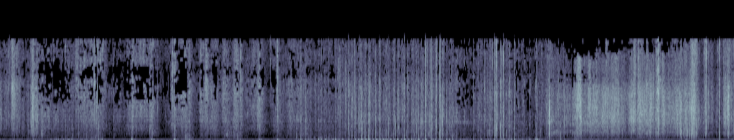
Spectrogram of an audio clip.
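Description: Hands handling small plush toys right at a microphone: scattered sharp taps and knocks, then a dense run of rapid crackling rubs and squeezes in the middle, easing off to softer handling. A steady low hum runs underneath.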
